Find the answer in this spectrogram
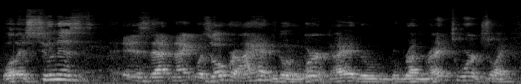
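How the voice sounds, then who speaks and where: A man's voice: a little high, brisk. Fervent man testifying in an echoey church. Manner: fervent storytelling with restarts and chuckles. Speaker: church member giving testimony. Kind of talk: spoken testimony before a congregation. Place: church hall. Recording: echoey room mic from far off, faint noise.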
